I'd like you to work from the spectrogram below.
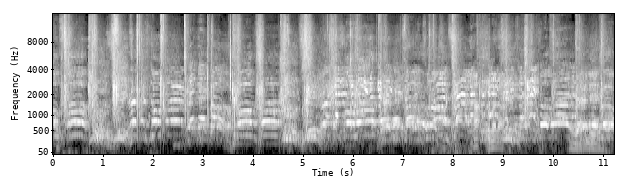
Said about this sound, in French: Alors les grévistes, très gentiment, on euh, bah, commence à donner leur slogan pour leur dire où ils sont.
